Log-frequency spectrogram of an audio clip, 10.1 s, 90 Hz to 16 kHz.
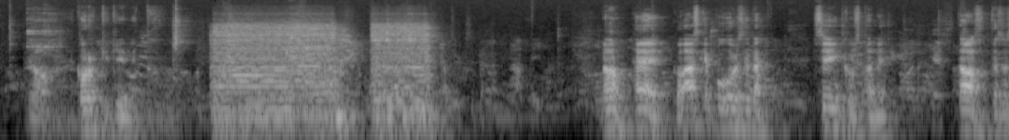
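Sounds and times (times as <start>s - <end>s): electric guitar chords ringing: 2.1s - 4.4s.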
